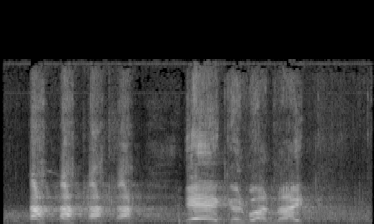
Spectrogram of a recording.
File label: marine aussie; h2dialogue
